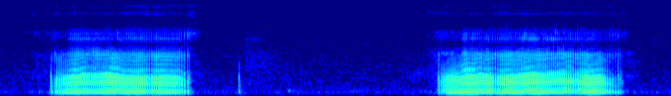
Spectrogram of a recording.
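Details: Pug snoring: two long, harsh, rattling snores of about a second and a half each, separated by a quiet pause of roughly two and a half seconds, in a quiet room.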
